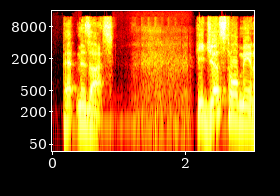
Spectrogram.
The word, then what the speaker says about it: Petmezas: Pet misas. Pet misas.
